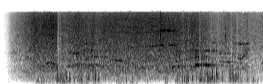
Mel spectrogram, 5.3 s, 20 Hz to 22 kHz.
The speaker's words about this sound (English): By the 15th of December 2010, Christmas Island had entered its monsoon season and conditions in the water were rough. The force of the waves was too much for CF221, a boat carrying 92 people, mostly asylum seekers, from Iran and Iraq.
